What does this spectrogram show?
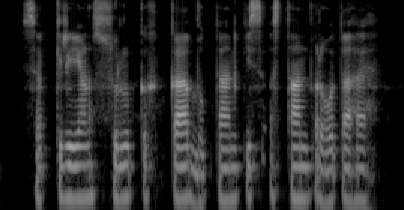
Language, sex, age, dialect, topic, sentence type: Hindi, male, 25-30, Garhwali, banking, statement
